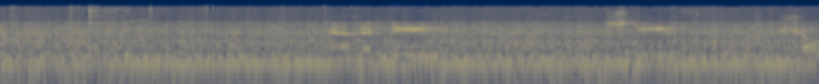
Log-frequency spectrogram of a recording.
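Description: A man's voice speaking indistinctly through a handheld microphone and outdoor loudspeaker, over a steady low hum and a constant noisy background.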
